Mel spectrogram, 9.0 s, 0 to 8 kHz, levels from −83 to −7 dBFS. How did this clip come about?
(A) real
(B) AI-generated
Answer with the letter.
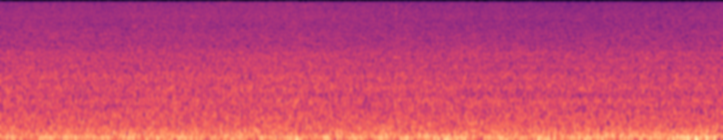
A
